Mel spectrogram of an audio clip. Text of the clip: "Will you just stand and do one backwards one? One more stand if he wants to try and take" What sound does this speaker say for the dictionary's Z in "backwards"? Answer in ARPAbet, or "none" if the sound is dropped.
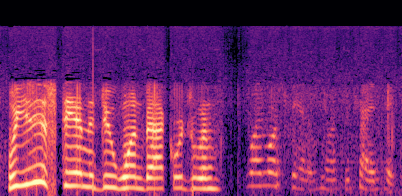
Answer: Z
